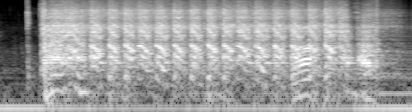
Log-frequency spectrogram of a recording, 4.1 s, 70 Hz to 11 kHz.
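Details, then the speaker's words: 1990 Toyota LandCruiser petrol, carbureted, sitting for years: steady starter churning about three turns a second for three seconds, never catching; spark earlier at points but none on retest; crank no start, no spark. "All right. No spark. I'm just going to manually do the points here."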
